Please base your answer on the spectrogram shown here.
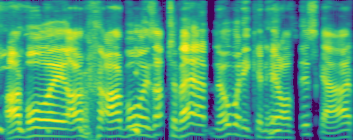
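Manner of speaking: put-on loud, high, old-school sports announcer voice. Recounting a comedy bit about baseball broadcasts, in an old sports announcer voice. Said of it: "When the guys talk like this".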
